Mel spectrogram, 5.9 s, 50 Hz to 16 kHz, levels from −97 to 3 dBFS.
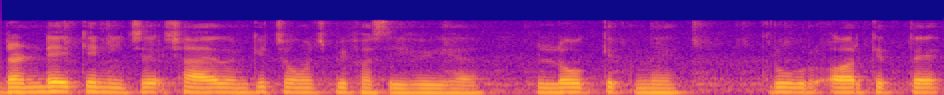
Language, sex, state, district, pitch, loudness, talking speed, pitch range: Hindi, male, Uttarakhand, Tehri Garhwal, 135 Hz, -18 LUFS, 165 wpm, 130-140 Hz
